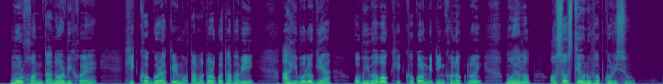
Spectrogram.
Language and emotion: Assamese, fearful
